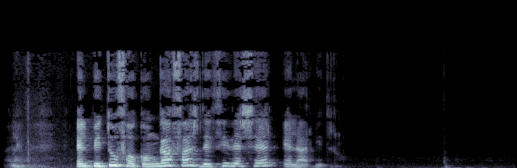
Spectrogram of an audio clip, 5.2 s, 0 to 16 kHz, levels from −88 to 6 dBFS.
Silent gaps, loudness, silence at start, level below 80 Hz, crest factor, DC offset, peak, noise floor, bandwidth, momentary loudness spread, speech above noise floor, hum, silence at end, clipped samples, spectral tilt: none; -16 LUFS; 0.1 s; -52 dBFS; 18 dB; under 0.1%; 0 dBFS; -72 dBFS; 11.5 kHz; 18 LU; 57 dB; none; 1.95 s; under 0.1%; -5 dB/octave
